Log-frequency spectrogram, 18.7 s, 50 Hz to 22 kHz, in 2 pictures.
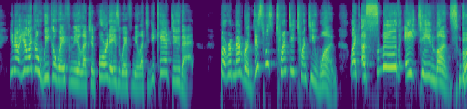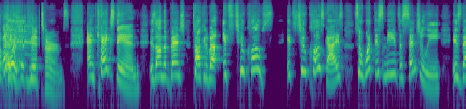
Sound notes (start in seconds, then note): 9.4 chuckling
